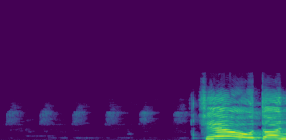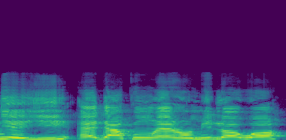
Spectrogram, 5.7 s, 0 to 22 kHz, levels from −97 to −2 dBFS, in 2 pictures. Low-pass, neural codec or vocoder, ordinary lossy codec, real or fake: none; none; none; real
